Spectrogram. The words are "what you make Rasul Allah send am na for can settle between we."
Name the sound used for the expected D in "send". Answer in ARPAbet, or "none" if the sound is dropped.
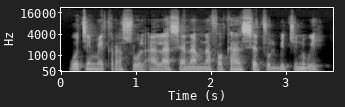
none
